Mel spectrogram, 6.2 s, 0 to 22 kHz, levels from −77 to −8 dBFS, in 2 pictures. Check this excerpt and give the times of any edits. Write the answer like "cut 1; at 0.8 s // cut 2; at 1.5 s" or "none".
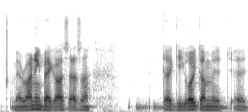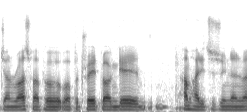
none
